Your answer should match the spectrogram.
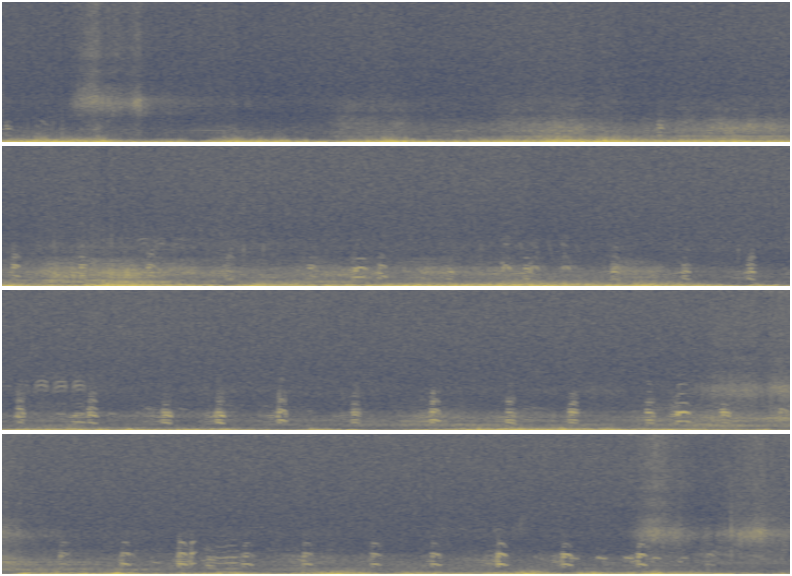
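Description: A flock of birds, likely geese, calling over and over in many short honks that grow thicker through the second half, with wind buffeting the microphone underneath.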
